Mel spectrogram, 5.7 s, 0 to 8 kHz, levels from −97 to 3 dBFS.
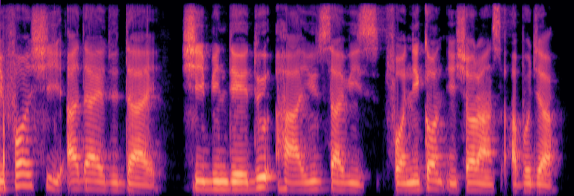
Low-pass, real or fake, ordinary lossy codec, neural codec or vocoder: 7.2 kHz; real; none; none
